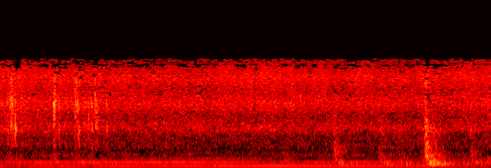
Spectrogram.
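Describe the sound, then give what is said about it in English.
A door being rattled by someone working it, not by the wind: a few light, irregular clatters early on, a pause, then a louder, heavier rattling knock near the end, all over a steady low hum. “Dillon, that ain't the wind. There's somebody working the door that way.”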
